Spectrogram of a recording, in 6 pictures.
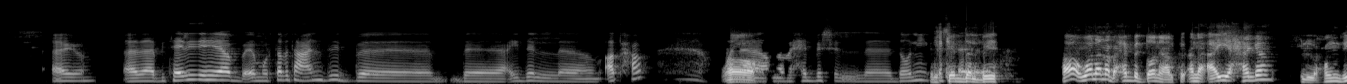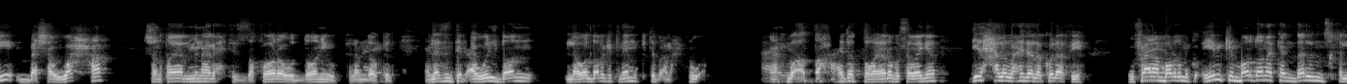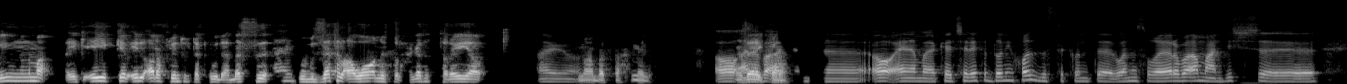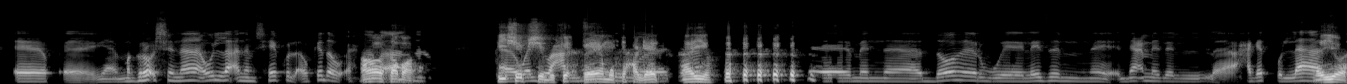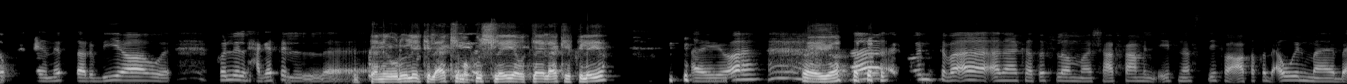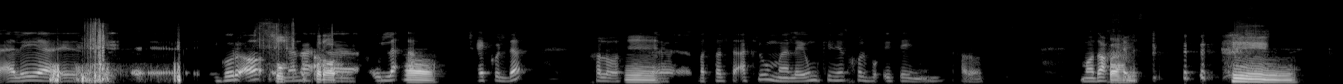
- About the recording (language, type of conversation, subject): Arabic, unstructured, إيه أحلى ذكرى عندك مرتبطة بأكلة معيّنة؟
- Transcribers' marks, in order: static; in English: "Well done"; chuckle; tsk; unintelligible speech; laugh; laugh; other background noise; laugh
